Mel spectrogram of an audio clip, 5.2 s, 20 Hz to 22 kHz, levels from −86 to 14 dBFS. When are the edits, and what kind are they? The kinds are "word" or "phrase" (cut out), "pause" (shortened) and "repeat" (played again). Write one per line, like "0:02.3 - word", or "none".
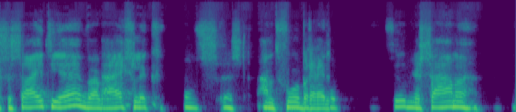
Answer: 0:01.0 - phrase
0:03.3 - word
